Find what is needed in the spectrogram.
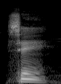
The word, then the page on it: señ: Apatani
